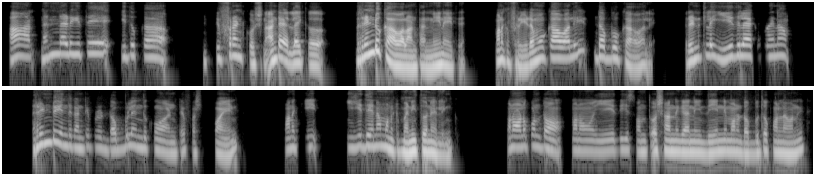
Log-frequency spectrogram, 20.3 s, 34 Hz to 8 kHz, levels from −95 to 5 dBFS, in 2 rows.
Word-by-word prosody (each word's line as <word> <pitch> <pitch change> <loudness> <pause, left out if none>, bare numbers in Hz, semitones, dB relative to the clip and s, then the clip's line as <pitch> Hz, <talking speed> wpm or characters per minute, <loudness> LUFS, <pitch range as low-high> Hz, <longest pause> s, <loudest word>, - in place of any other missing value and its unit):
ఆ! - - +7 0.3
నన్నడిగితే 275 +3 -2 0.4
ఇదొక 235 0 -8 0.9
డిఫరెంట్ 225 +2 +1
క్వశ్చన్. 145 -1 -2
అంటే, 195 - +7 0.2
లైకు 155 -3 +1 0.6
రెండూ 300 +6 +9
కావాలంటాను 120 -2 +6
నేనైతే. 130 -3 +2 0.4
మనకి 180 -2 +2
ఫ్రీడము 150 - +3
కావాలి, 215 +4 +5 0.3
డబ్బు 210 -2 0
కావాలి. 115 +4 -2 0.5
రెండిట్లో 220 +7 +1 0.2
ఏది 235 +2 0
లేకపోయినా 240 +1 -2 0.9
రెండూ 265 +4 0
ఎందుకంటే, 200 -4 -6
ఇప్పుడు 190 -1 -12
డబ్బులెందుకు 180 +1 -7
అంటే 135 +2 -8
ఫస్ట్ 135 0 -15
పాయింట్ 120 -2 -2 0.6
మనకి 190 +2 -8 0.6
ఏదైనా, 210 +1 -3
మనకి 160 -5 -1
మనీతోనే 145 0 +5
లింక్. 115 - -8 0.7
మనం 195 - -1
అనుకుంటాం, 200 -4 -4 0.2
మనం 155 -1 -6 0.3
ఏది 155 +1 -8 0.2
సంతోషాన్ని 150 0 -1
గాని, 145 0 +2
దేన్ని 150 +2 0
మనం 145 -1 -1
డబ్బుతో 135 +4 -4
కొనలేమని. 135 +1 0
180 Hz, 120 wpm, -23 LUFS, 145-215 Hz, 0.9 s, రెండూ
